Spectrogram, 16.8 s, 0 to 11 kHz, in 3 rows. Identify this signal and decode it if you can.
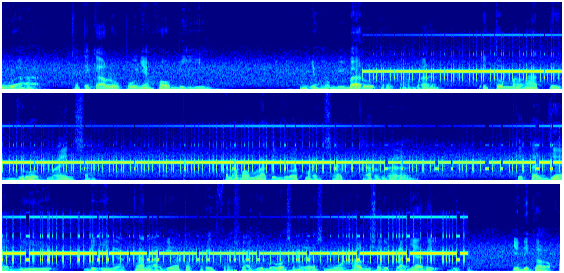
Weather fax (radiofax), 120 lines a minute, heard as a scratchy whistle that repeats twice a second, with radio static, fading and speech in Indonesian.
